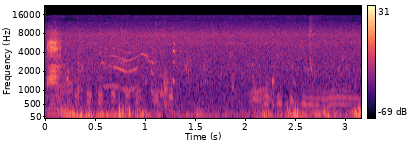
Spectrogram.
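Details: Among geese and their chicks, a sharp opening honk is followed by wavy, gliding nasal calls and later a long, flat harmonic note, with dull background thuds.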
